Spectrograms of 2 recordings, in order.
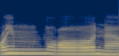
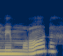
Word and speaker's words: عمران: عمران رب Imrona, bukan mimrona.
